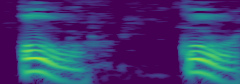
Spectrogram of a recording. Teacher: pertama ini ada huruf qof oo ku ya coffee to di tempat keluarnya berada di bagian lidah paling belakang itu ditempelkan di langit-langit paling belakang juga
